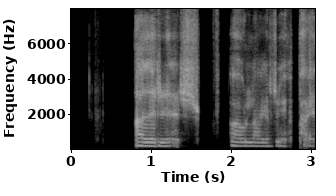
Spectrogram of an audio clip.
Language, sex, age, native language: Icelandic, female, 9, Icelandic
